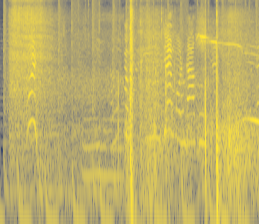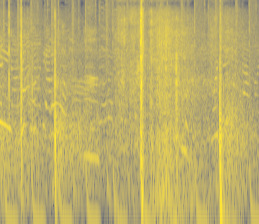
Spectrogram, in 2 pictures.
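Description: Diwali firecrackers burst at night in a run of sharp, loud bangs, some close and some farther off, with whistling and crackling between them and people talking and shouting throughout.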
